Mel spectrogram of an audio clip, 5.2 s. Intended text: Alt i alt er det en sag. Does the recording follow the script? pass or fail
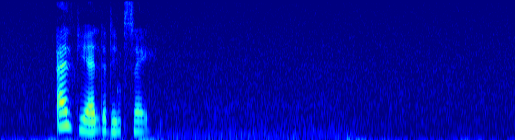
pass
